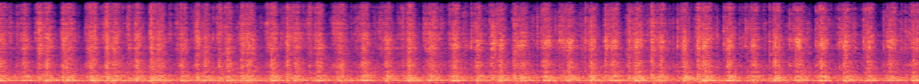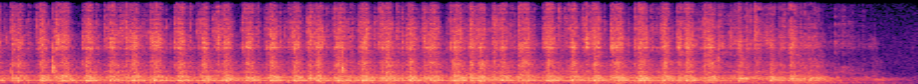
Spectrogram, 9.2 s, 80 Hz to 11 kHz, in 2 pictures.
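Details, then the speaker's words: Ford NAA Golden Jubilee tractor (1953/1954) sat over 20 years, first start attempt with choke on, throttle halfway: starter grinds steadily about two turns a second with a whining drone, never catching; owner suspects no spark, checks distributor cap. "All right. Well, of course, we may not have spark. We should probably have a look under that distributor cap."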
